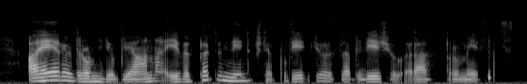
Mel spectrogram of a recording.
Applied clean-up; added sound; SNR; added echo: neural diffusion model UNIVERSE++.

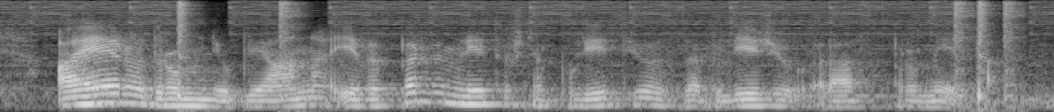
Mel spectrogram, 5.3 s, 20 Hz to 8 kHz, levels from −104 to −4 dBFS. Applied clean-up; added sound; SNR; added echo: none; Hi-hat; 13 dB; none.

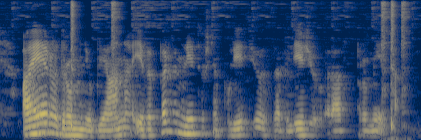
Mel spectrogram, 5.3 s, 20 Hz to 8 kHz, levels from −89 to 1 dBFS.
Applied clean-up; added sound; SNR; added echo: classical method log-MMSE.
